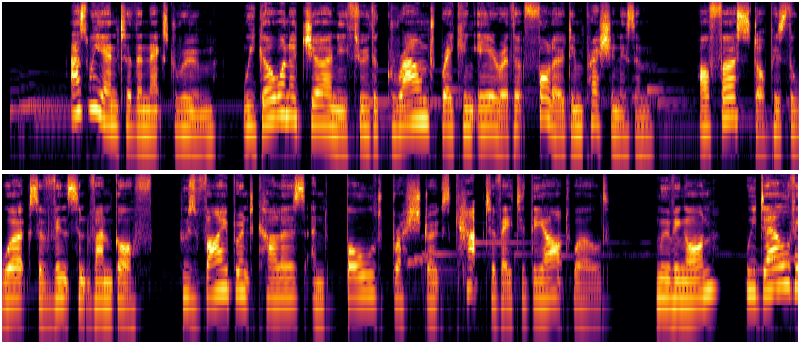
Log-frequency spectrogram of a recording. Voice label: Narration MUSEUM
